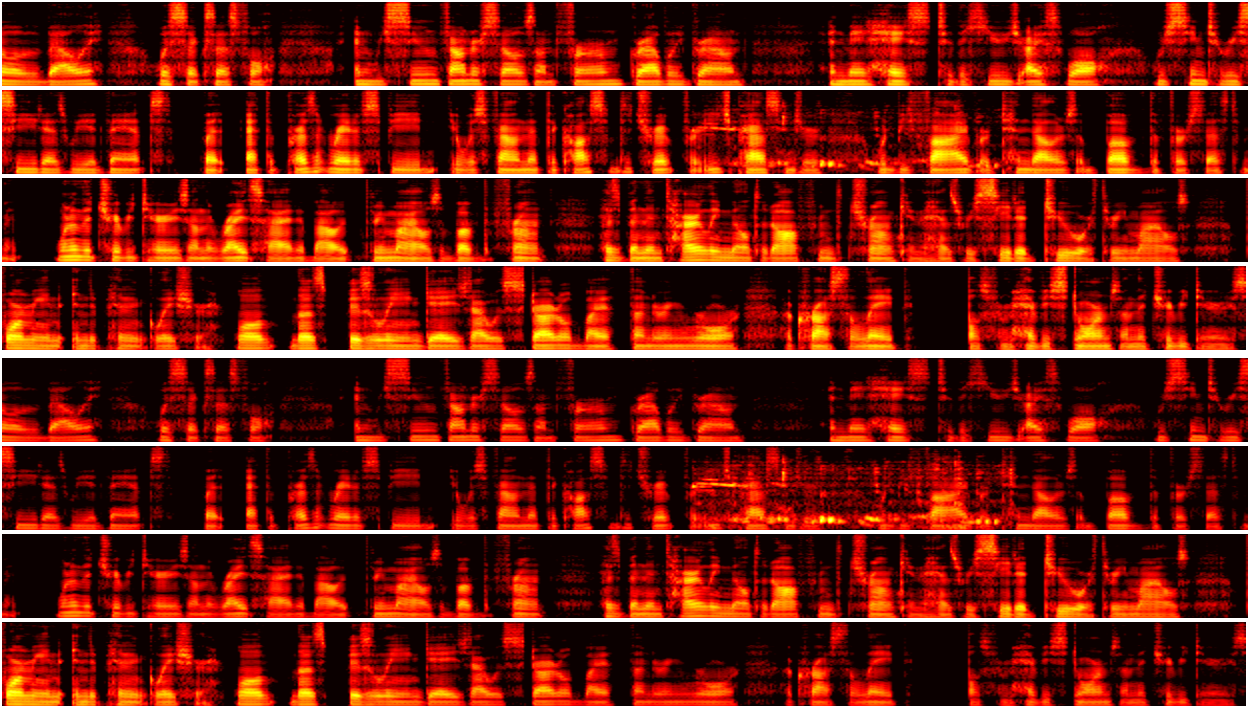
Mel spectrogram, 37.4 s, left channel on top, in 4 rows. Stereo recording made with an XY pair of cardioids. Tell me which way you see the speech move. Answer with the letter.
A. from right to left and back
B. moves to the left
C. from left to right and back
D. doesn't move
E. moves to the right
C.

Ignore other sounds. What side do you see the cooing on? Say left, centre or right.
right.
